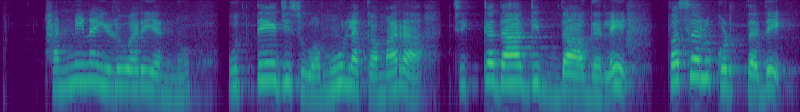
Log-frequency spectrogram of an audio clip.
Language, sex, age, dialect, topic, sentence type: Kannada, female, 31-35, Coastal/Dakshin, agriculture, statement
